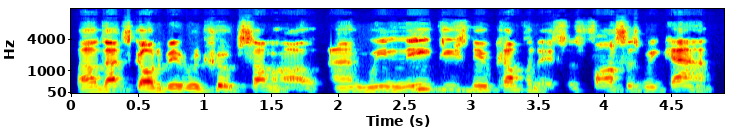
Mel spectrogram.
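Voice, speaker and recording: A British man, a guest in an interview, tells a story conversationally and emphatically, with frequent fillers and restarts. His voice is a little high, and he keeps a moderate pace.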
